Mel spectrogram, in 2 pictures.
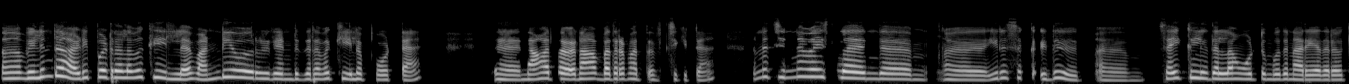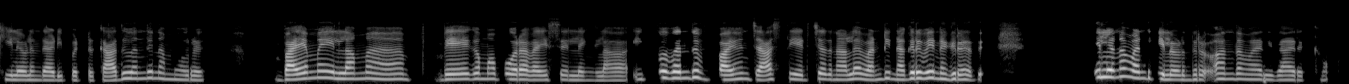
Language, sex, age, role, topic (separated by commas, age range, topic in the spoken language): Tamil, female, 25-29, guest, நீங்கள் பயமாக நினைத்த ஒன்றை எப்படி எதிர்கொண்டு அதைத் தாண்டி வந்தீர்கள்?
